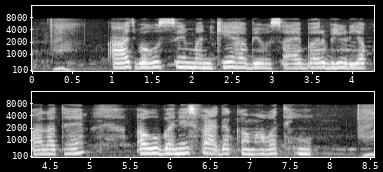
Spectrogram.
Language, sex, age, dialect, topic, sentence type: Chhattisgarhi, female, 18-24, Eastern, agriculture, statement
